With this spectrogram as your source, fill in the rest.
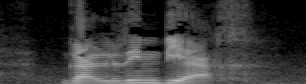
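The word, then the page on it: gal rindiag: Teotitlán del Valle Zapotec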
